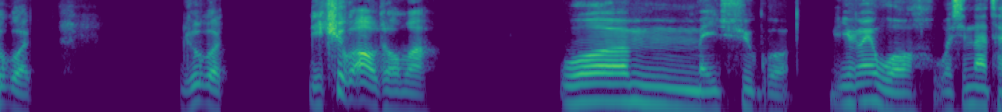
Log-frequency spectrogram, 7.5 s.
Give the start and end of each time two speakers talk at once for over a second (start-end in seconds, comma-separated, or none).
none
